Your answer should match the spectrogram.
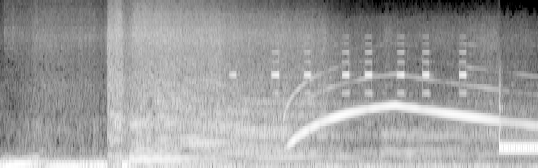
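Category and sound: vehicle, police car siren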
